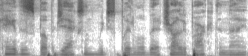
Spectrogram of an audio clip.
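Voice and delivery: loud, cool, smooth radio DJ voice. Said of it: "smooth voice".

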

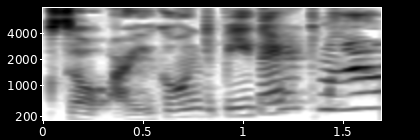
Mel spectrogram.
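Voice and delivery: eager, very high, swooping and rising. Jade speaks to a boy who had been strangely quiet, excited. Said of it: "the excitement returning to her voice".

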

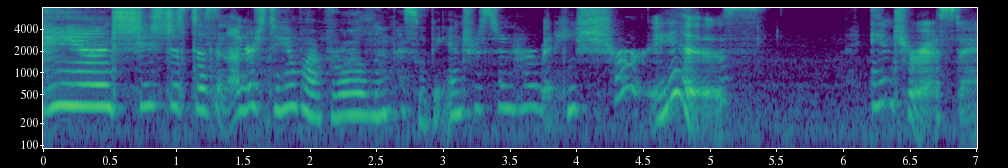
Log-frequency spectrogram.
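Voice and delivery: put-on southern US accent. Summarizing a novel's romance plot for a co-speaker, in a southern accent. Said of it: "you're giving it a southern accent".

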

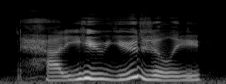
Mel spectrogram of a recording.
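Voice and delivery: with a dry laugh. A narrator reads a character's question to a tired companion, with a dry laugh. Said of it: "Dinky asked with a dry laugh".

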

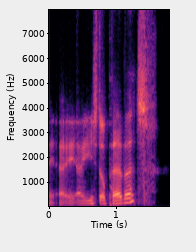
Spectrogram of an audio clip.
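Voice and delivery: jittery, nervous, halting stammer with repeated starts. Retelling a wrestling segment, quoting a wrestler asking a question: imitating someone nervous. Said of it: "sort of, like, nervous. He's like".

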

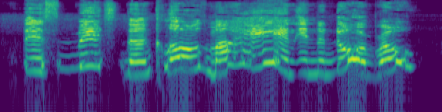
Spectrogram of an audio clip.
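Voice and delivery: very high-pitched, shrill, loud yelling scream. Retelling getting a hand caught in a door, acting out screaming to a brother. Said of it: "I'm screaming to my brother like".

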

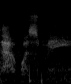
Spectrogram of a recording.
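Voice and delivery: soft, breathy, close whisper. Voicing words whispered in your ear after something happens: whispering.

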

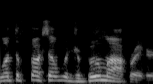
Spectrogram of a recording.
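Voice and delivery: mock heated, put-on yelling. Retelling the crew yelling back: imitating people yelling. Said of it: "they were yelling back at me".

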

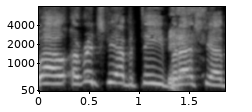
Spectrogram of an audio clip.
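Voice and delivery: high mock shouting. Explaining why shouting energy can't last, answering where you're from: mock shouted answer. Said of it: "You can't be shouting with that cadence".

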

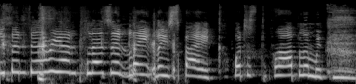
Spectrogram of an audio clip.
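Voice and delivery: put-on teeny weeny, high, squeaky helium-sucked voice. Retelling a mom's line to her daughter in a scene, high helium voice. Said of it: "She sounds like she's on helium".

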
